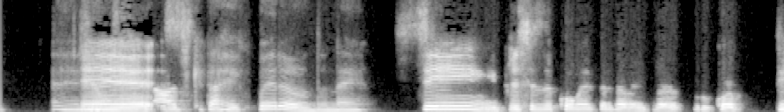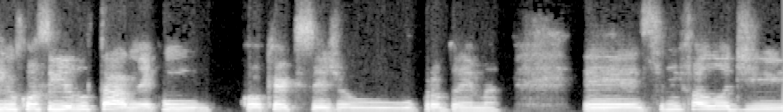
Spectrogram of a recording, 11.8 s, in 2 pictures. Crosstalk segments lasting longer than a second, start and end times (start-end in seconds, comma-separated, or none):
none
